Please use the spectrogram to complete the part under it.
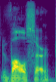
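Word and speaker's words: Walser: Al Walzer, more properly pronounced Walzer, because he's from Liechtenstein, a German-speaking country in Central Europe, is nominated in the same category for best dance recording, mm-hmm, as, you know, superstars like Skrillex and Swedish House Mafia.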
